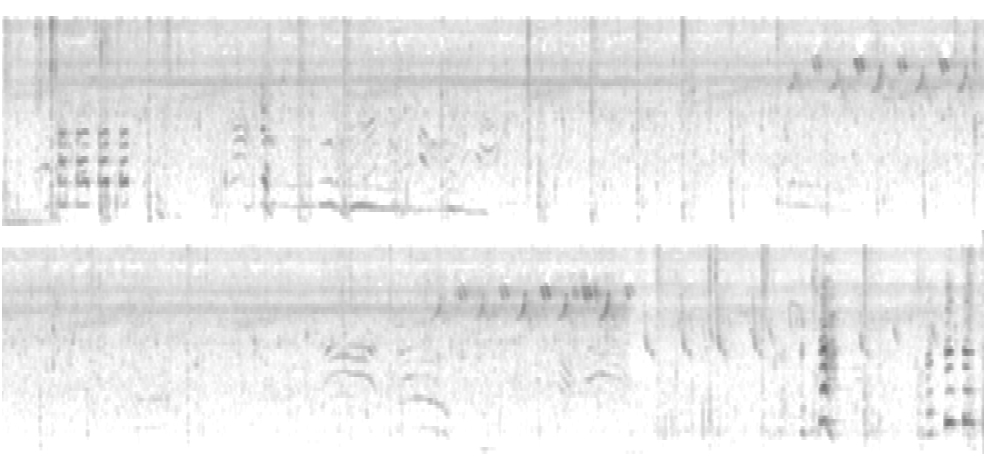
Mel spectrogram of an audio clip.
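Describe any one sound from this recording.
Footsteps tap lightly on a paved road.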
